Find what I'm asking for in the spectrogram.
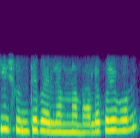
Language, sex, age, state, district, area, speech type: Bengali, female, 18-30, West Bengal, Uttar Dinajpur, rural, conversation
